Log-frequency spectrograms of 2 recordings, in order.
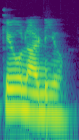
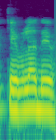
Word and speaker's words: केवलादेव: राजस्थान का सबसे जरूरी है केवलादेव नेशनल पार्क, इसको लोग कई लोग जगह बोलते हैं केवलाडियो, केवलाडियो, ये भी आप ऐसे देख सकते हैं, वैसे कई जगह केवलाडियो पढ़ा जाता है, बट वैसे केवलादेव है ये, केवलादेव नेशनल पार्क राजस्थान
